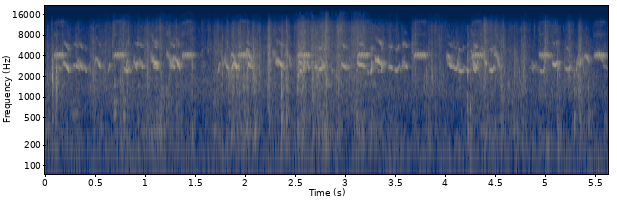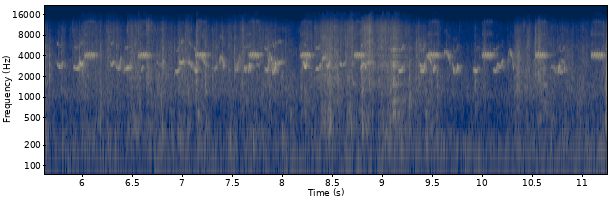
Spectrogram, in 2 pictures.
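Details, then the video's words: Long stretch of busy high-pitched chirping from three-week-old chicks in a brooder, several calling at once, with frequent pecking taps and rustling throughout. "Just Chicks - Life in the Brooder"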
